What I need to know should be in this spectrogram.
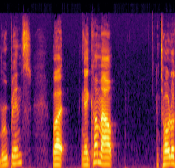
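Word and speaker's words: Roope Hintz: Rope Hintz, is that how you say it? Roop Hintz. I know it's Hintz is the last name, Roop Hintz, but they come out total domination.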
